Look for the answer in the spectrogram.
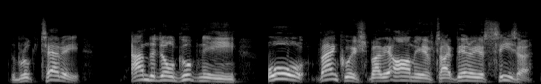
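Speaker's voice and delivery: a general reading aloud, high and loud, to the army; formal proclamation. Acted. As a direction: declaim each tribe's name to the crowd. Reads the victory proclamation.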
